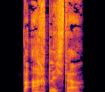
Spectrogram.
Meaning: inflection of beachtlich: 1. strong/mixed nominative masculine singular superlative degree 2. strong genitive/dative feminine singular superlative degree 3. strong genitive plural superlative degree
- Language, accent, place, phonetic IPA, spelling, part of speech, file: German, Germany, Berlin, [bəˈʔaxtlɪçstɐ], beachtlichster, adjective, De-beachtlichster.ogg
